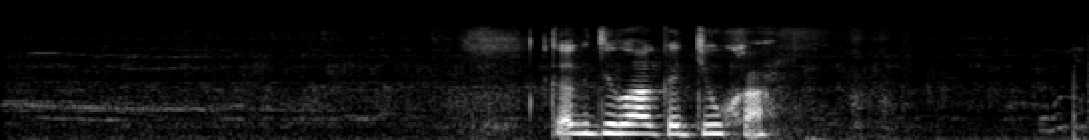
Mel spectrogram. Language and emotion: Russian, neutral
